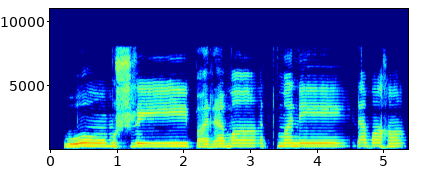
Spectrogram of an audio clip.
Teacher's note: ನಮಃ ಆದ ನಂತರ ಅಲ್ಲಿ ವಿಸರ್ಗದ ಉಚ್ಚಾರಣೆ ಹ ಒಟ್ಟಿಗೆ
